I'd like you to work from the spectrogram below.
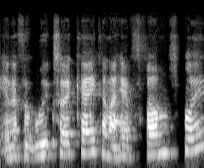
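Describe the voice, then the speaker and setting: A woman's voice in a strong New Zealand accent. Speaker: PR consultant, former army officer. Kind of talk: commencement speech. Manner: fast.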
